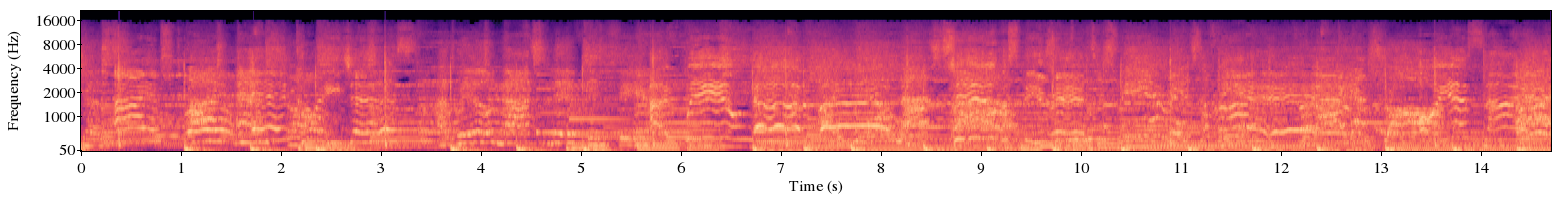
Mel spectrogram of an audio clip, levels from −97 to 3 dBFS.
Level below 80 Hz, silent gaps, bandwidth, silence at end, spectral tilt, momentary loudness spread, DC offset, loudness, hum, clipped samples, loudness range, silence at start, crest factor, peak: -22 dBFS; none; 16.5 kHz; 0 s; -4 dB/octave; 5 LU; under 0.1%; -12 LUFS; none; under 0.1%; 3 LU; 0 s; 12 dB; 0 dBFS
